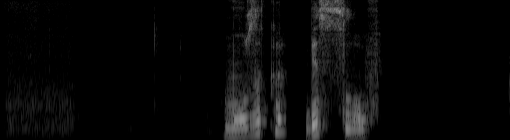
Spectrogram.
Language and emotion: Russian, neutral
